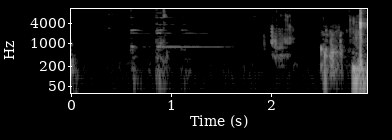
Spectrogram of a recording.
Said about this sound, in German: So, zum Wohl. So, das haben wir uns wieder schön gustieren und schmatzen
